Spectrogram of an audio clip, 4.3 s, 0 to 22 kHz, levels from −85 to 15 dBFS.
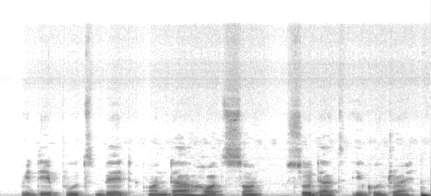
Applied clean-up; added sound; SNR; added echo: none; none; none; none.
